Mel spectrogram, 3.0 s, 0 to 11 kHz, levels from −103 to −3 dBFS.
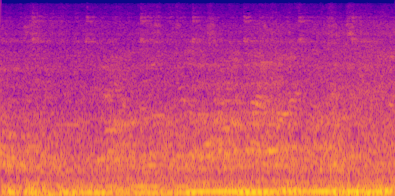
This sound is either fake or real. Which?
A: real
